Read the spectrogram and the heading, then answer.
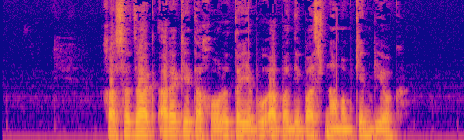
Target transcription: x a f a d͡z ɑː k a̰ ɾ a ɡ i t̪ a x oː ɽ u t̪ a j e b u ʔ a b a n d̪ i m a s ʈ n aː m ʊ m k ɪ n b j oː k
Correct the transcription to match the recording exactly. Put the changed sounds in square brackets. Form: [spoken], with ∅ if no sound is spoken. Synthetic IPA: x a [s] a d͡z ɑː k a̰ ɾ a [k] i t̪ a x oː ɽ u t̪ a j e b u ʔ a b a n d̪ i [b] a s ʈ n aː m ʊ m k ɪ n b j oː k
